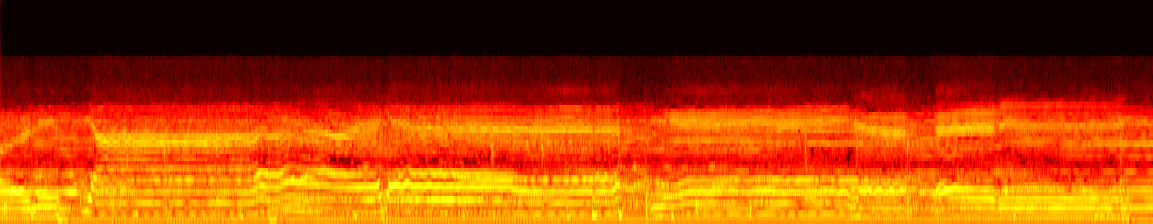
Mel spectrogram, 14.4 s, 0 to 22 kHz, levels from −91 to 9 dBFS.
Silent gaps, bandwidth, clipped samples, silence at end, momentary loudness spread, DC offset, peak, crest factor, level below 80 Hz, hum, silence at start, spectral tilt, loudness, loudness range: none; 7 kHz; under 0.1%; 0 s; 3 LU; under 0.1%; -4 dBFS; 12 dB; -48 dBFS; none; 0 s; -5 dB/octave; -18 LUFS; 2 LU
